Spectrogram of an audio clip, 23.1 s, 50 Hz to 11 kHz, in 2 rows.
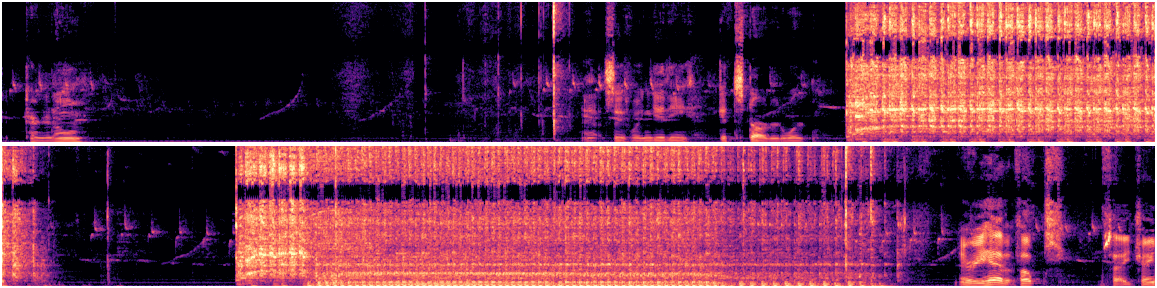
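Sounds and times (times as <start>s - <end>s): electric starter cranking engine: 8.4s - 12.1s, 13.9s - 20.6s
engine running steadily: 13.9s - 20.6s.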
